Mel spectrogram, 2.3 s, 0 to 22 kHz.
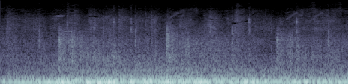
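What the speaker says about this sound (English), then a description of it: "The missiles will hit him." Missile explosions in Mechwarrior 5, a continuous low rumbling roar of blasts with dull booming bursts, heavy in the low end and steady for a couple of seconds with no talk.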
